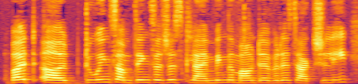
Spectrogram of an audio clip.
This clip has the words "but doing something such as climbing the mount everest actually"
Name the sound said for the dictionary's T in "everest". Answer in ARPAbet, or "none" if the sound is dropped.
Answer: none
